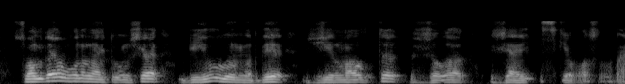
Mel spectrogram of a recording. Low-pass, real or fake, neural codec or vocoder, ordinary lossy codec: none; fake; codec, 16 kHz, 2 kbps, FreqCodec, smaller model; none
